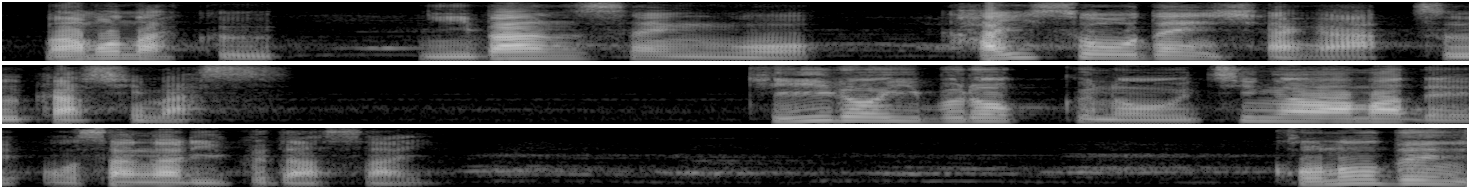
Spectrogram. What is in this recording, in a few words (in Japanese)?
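接近放送, 男声, 放送は「回送電車の通過」です。; TOA円型での収録です。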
